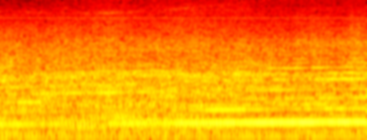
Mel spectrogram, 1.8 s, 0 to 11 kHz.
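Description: Audi 90 GTO race car accelerating on the Twin Ring Motegi circuit, its engine a steady, loud, near roar with sustained harmonic drone and no talk.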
